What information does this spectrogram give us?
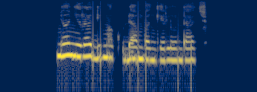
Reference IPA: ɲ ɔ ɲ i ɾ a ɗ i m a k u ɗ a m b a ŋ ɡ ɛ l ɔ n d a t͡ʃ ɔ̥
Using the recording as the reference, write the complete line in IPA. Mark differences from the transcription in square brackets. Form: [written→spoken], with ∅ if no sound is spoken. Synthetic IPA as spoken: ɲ ɔ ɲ i ɾ a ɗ i m a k u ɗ a m b a ŋ ɡ ɛ l ɔ n d a t͡ʃ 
